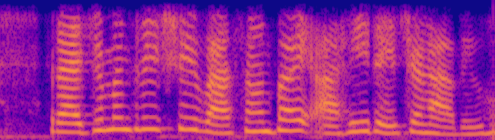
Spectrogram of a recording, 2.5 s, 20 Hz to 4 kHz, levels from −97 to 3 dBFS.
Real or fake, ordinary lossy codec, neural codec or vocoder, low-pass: fake; Opus, 64 kbps; codec, 16 kHz, 4 kbps, X-Codec, HuBERT features, trained on general audio; 3.6 kHz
